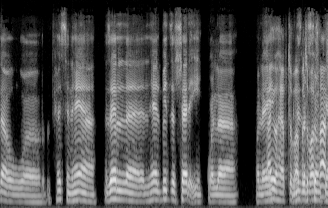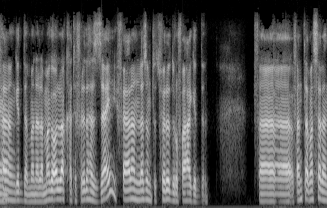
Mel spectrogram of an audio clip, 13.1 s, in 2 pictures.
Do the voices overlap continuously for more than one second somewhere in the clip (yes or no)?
yes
